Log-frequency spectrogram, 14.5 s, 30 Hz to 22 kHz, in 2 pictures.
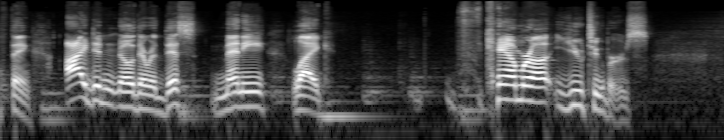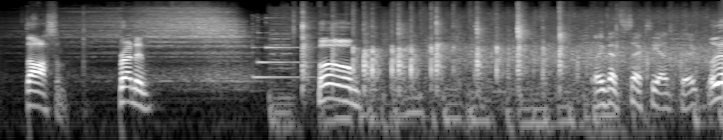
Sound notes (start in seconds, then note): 8.8 drum roll hisses; 9.8 bell chimes; 10.3 crew applauds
